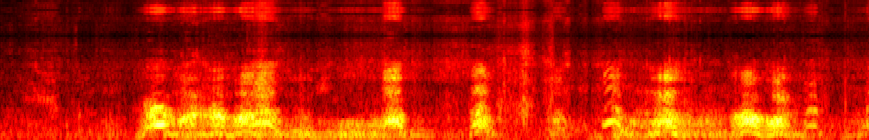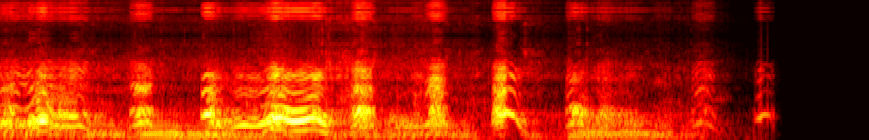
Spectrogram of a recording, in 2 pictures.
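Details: Siberian Huskies Elaskan, the black one, and his sister Erin, aged three, in wild play in their enclosure: a dense run of growling, grumbling and barking bursts with yips, almost continuous for about seven seconds before stopping abruptly.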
